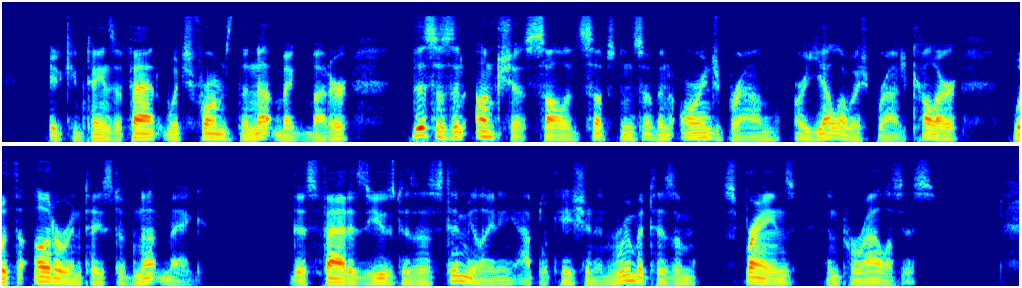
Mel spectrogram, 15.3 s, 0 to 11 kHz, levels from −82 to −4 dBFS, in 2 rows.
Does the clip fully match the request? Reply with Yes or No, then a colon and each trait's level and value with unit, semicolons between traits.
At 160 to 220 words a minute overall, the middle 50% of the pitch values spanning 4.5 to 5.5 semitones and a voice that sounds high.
No: average, 170 wpm; average, 4.9 semitones; very low, 85 Hz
